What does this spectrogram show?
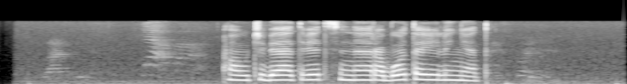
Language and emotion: Russian, neutral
